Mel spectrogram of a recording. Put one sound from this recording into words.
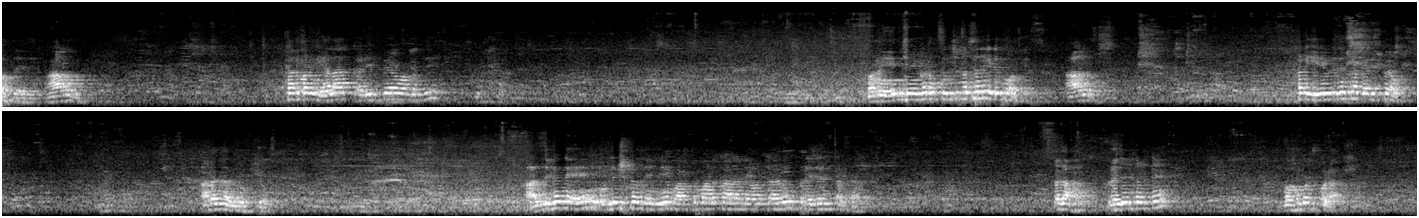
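A man speaks calmly into a microphone, heard through a loudspeaker, in short phrases with pauses.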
